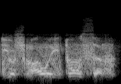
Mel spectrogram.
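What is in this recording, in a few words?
Serbian near waypoint mood low; War Thunder; speech srb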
